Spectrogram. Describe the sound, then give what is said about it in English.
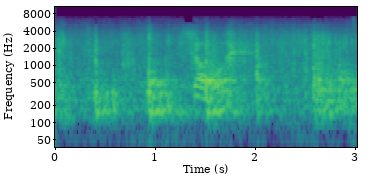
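The tops of several wooden powder kegs are knocked in with about five dull, hollow thumps at uneven intervals, moderately loud, over faint murmuring voices and a low background hiss. “break open a couple more of those kegs and lay a train of powder”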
